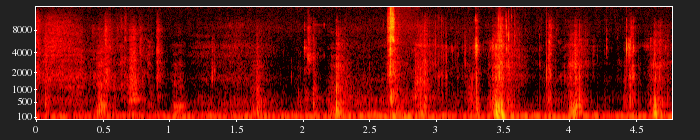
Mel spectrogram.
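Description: Wet chewing of a soft grape Hi-Chew candy: irregular sticky smacks and squelches with a few sharper clicks, steady for several seconds, no talking.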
